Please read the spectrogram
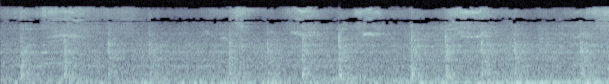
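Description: An NJ Transit double-deck passenger train rolling past. Its wheels clatter over the rail joints about two or three times a second, often in pairs, over a steady low rumble and hum that grows slightly louder.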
